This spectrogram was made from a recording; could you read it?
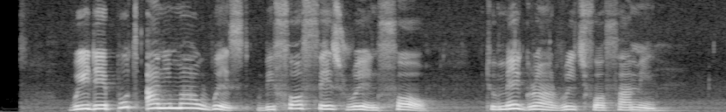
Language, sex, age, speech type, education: Nigerian Pidgin, female, 30-45, spontaneous, tertiary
